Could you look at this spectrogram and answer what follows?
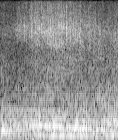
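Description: Super late model race car engine refiring after a stall on the apron of a NASCAR short track, a low steady drone heard from a distance.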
